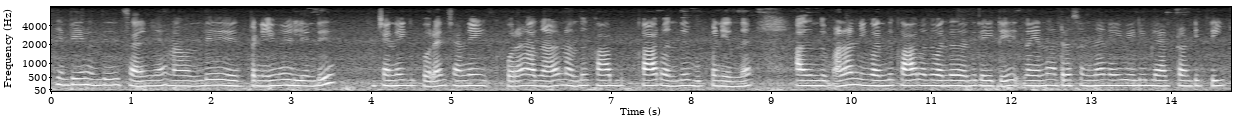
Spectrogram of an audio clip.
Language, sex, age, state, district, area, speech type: Tamil, female, 60+, Tamil Nadu, Cuddalore, rural, spontaneous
